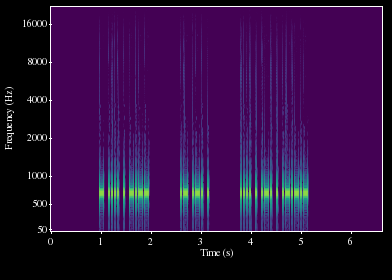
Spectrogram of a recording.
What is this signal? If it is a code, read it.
Morse code, heard as a keyed tone, about 40 wpm, 700 Hz. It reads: THEY ARE HERE.
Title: 3x Word-Spacing - Sentences from Top 200 Words - 40wpm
